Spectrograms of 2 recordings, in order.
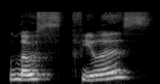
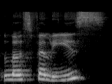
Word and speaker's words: Los Feliz: like everyone in the Latin community like don't pronounce it properly just because that is what like Los Felis is los feliz but everyone says Los Felis and then San Pedro San Pedro Pedro but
